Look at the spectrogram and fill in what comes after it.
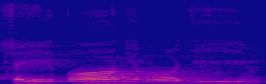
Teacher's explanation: Akan tetapi ketika dibaca syaitonir rajim, jadi seakan-akan baris daripada kasrotain ini dihilangkan satu sehingga rohnya jadi tasdid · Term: idgham bila gunnah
